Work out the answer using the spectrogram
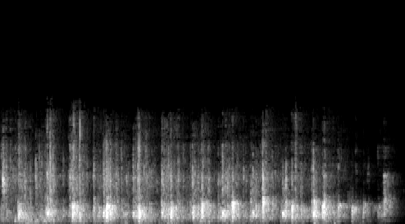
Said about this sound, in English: May we have a generous round of applause.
